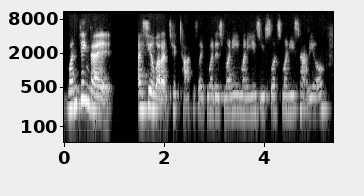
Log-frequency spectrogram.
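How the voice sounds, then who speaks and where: A young woman guest on a podcast, speaking in a flat, thoughtful, casual way with lots of "like". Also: fairly low pitch, brisk, lo-fi sound, slight background noise. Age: young adult. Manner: monotone, thoughtful, says "like" often. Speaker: guest, economics content creator. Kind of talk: casual interview chat.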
